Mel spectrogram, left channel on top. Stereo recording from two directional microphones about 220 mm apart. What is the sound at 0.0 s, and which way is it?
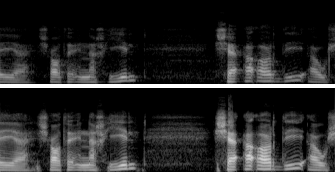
A man's voice, 25° right (ahead or behind).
